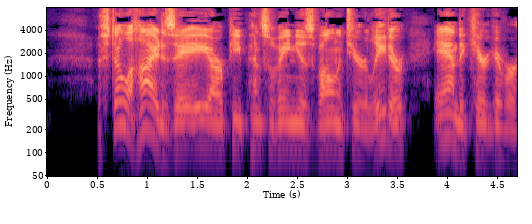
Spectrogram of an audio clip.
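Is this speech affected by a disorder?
No.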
